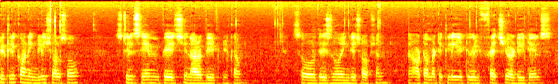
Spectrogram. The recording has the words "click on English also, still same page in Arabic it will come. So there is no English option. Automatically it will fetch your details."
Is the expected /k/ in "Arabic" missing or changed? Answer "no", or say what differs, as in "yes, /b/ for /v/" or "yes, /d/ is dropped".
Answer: yes, /k/ is dropped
